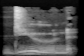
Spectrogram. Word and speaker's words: Dune: I would say Dune. – Dune. Okay. Dune. – Yeah, it's like June, you see.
